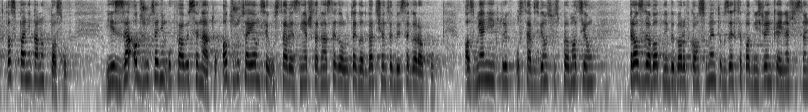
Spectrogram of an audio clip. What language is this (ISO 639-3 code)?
pol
